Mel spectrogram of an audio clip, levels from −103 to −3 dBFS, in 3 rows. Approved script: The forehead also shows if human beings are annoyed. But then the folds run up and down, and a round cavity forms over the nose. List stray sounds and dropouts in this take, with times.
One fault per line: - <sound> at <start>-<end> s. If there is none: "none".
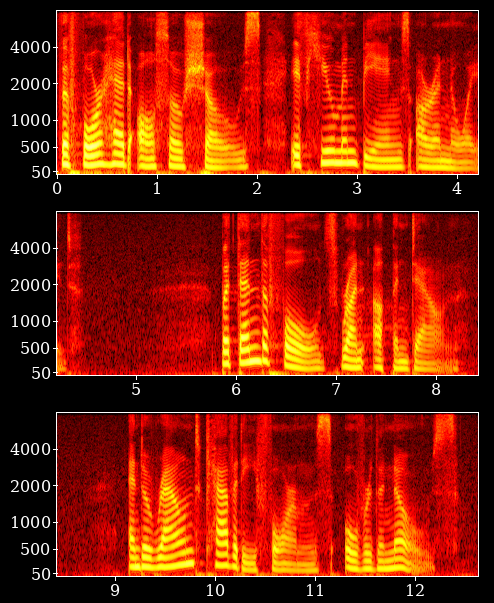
none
